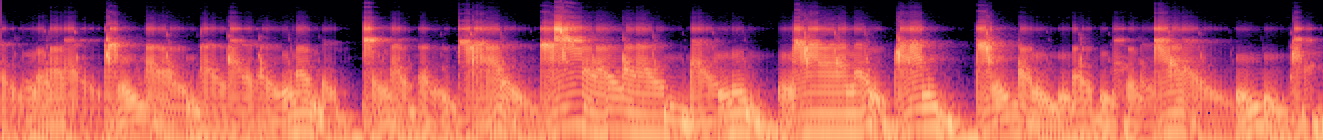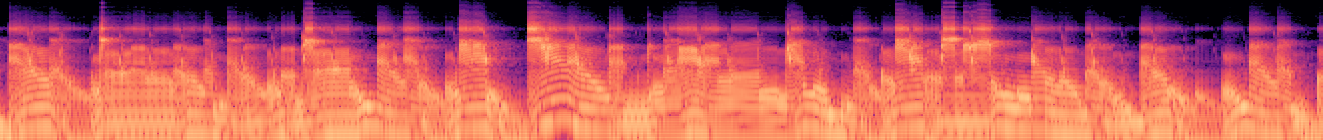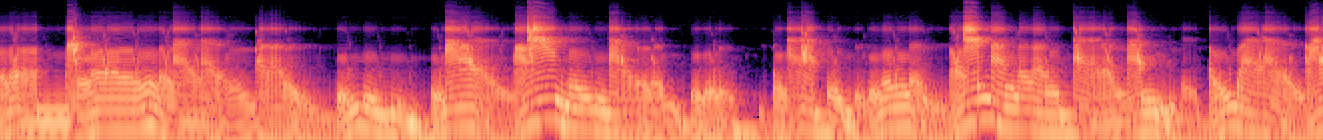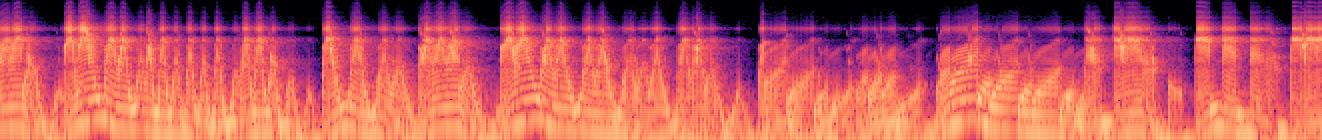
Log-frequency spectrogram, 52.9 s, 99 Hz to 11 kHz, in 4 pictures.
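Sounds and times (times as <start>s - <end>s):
synthesizer alien voice babble: 0.0s - 5.1s, 21.7s - 52.9s.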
